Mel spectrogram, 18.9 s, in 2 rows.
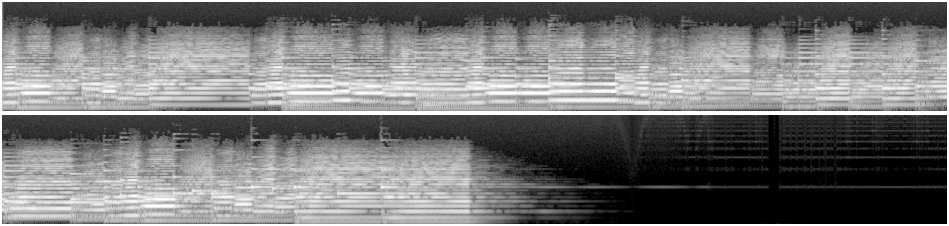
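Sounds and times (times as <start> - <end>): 
French horn: 0.0 - 14.5.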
